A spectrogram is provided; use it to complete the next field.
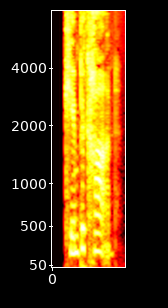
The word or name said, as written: kæmpekran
